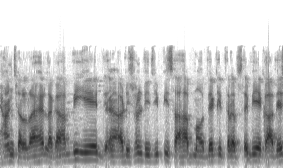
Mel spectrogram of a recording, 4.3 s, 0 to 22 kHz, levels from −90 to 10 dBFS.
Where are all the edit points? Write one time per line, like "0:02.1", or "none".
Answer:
0:00.9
